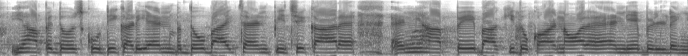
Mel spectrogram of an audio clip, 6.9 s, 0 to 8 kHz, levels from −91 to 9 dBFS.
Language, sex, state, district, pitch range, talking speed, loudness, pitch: Hindi, female, Jharkhand, Jamtara, 195-205 Hz, 190 wpm, -14 LUFS, 200 Hz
